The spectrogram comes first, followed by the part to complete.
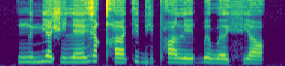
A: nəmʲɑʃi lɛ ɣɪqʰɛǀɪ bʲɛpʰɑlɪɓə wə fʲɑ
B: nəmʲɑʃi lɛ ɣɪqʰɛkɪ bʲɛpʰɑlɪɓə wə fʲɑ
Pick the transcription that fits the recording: B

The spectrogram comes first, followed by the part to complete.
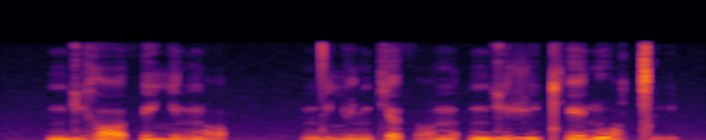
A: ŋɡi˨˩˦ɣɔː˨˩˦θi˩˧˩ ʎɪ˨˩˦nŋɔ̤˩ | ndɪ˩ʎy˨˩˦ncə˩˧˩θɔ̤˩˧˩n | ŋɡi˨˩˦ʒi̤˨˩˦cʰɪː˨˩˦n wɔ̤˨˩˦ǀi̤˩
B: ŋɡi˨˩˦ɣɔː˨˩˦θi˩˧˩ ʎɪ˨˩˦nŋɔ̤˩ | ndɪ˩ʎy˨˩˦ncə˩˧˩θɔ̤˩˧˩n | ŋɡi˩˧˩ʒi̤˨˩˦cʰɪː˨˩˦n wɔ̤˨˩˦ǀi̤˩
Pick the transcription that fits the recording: A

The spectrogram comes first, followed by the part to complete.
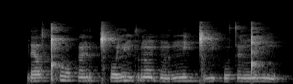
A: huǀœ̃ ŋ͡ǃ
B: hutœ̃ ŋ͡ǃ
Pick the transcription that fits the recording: B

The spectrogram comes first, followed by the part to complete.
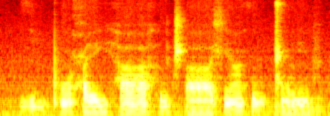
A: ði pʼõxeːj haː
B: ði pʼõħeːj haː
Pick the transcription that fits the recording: B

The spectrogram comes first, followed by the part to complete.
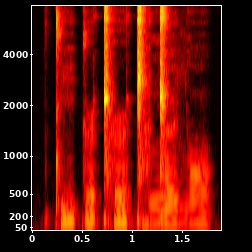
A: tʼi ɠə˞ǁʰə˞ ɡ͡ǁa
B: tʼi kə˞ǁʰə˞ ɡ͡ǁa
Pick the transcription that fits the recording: B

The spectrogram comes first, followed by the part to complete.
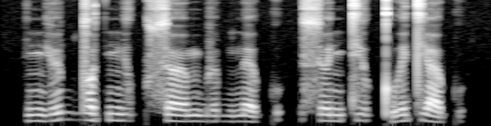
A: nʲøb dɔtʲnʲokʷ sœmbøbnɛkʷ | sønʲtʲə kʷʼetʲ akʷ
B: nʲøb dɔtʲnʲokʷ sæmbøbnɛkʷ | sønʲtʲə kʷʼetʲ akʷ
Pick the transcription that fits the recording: A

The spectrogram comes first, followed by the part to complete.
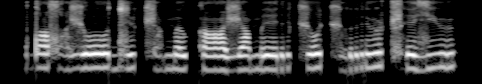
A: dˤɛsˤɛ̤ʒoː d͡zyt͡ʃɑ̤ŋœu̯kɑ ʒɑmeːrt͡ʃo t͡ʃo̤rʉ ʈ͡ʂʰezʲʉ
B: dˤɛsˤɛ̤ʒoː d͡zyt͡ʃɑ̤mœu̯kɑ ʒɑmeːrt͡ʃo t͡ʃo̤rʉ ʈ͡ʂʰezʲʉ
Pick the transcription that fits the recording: B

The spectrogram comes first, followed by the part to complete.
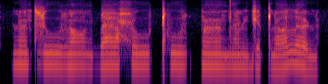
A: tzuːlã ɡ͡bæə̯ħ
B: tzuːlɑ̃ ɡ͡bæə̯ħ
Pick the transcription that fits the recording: B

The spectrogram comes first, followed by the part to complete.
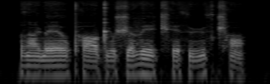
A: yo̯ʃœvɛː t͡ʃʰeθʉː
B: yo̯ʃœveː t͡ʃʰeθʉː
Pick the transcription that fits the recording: B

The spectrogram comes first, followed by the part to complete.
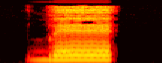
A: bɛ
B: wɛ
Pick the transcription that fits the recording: A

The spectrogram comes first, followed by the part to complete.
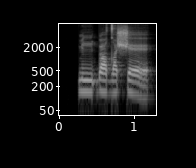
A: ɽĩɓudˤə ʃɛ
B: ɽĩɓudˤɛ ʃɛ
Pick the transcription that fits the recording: A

